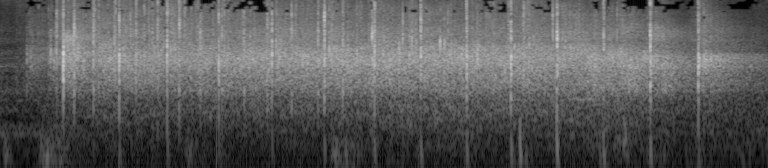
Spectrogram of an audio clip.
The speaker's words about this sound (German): Ähm, ein Applaus für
